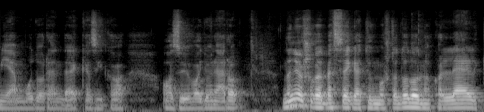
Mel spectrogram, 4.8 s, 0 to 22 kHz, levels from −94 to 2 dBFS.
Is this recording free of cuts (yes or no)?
yes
